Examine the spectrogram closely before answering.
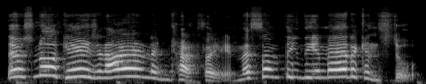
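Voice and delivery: put-on high, loud old Irish man scolding; loud old Irishman. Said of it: "parody ninety-year-old Irishman".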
